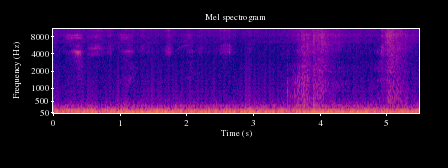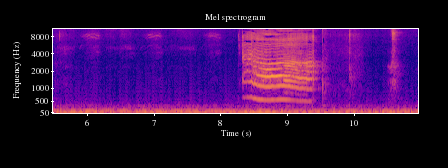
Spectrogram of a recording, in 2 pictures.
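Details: Mother cat meowing while giving birth indoors in a difficult delivery, one kitten born with a foot disability: after long quiet stretches of low hum and faint rustles comes a single wavering, drawn-out meow lasting about a second.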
